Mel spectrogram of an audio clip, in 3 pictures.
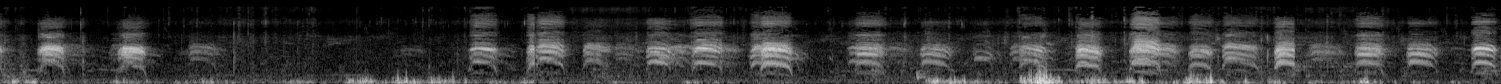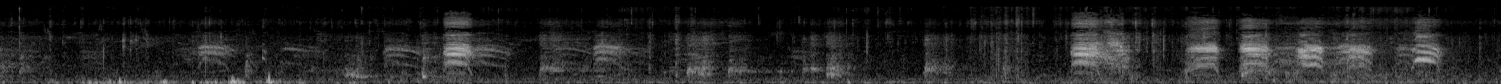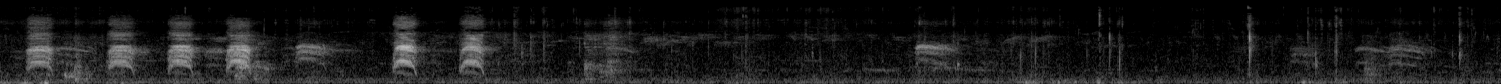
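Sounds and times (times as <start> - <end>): crows cawing: 0.0 - 2.5, 4.0 - 16.0, 16.8 - 23.6, 25.6 - 35.1, 39.2 - 39.8, 42.9 - 44.6.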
